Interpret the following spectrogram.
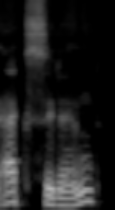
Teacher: First C is ka, but second C is sa.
